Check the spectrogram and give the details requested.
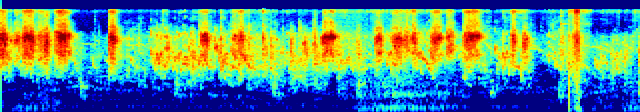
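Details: Budgerigars of a breeding colony, many birds chattering together in busy high warbles and squeaky chirps, with a sharp click near the end.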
